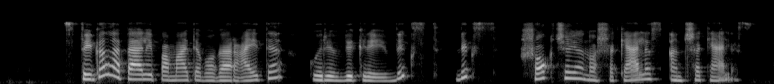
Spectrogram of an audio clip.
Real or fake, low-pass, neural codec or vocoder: fake; 7.2 kHz; codec, 16 kHz, 8 kbps, FunCodec, trained on Chinese and English, 25 frames a second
